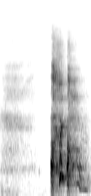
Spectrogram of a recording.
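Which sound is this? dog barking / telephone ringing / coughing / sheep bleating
coughing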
